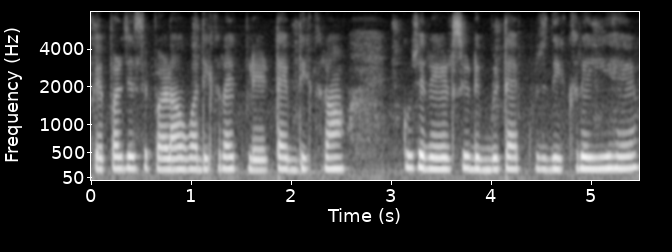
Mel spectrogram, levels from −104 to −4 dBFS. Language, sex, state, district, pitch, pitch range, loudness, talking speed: Hindi, female, Madhya Pradesh, Dhar, 205 Hz, 200-215 Hz, -17 LUFS, 230 wpm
